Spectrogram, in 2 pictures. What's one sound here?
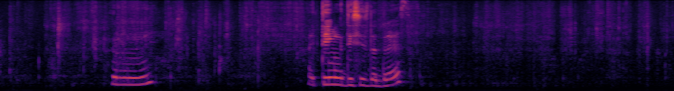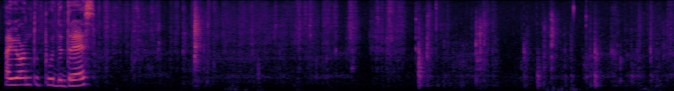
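Paper rustles softly.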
